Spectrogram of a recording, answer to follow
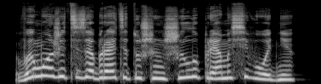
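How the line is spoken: Shout. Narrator (Russian): крикнула

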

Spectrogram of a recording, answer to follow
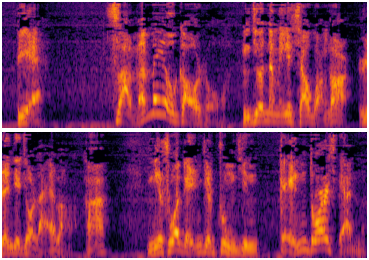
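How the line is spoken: Laughing. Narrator (Chinese): 沈玉成笑了

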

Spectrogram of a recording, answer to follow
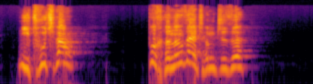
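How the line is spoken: Anxious loud yelling. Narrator (Chinese): 阿生一看急了，大声地嚷道

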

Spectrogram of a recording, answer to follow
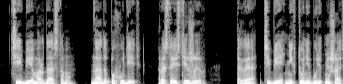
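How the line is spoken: Plain. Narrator (Russian): сказал я

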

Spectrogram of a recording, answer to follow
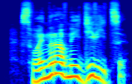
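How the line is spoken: Snapping. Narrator (Russian): огрызнулся Тари

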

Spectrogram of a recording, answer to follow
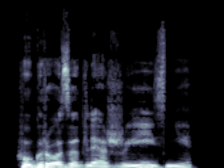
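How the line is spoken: Mocking drawl. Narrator (Russian): насмешливо протянул Ричард

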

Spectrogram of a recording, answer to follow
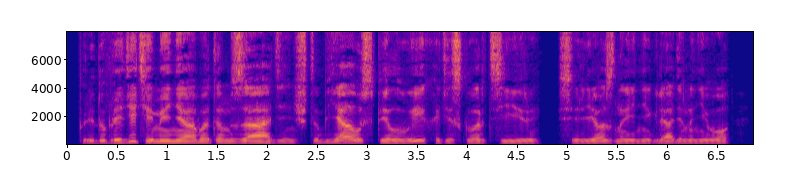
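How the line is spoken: Plain. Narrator (Russian): сказал Самгин

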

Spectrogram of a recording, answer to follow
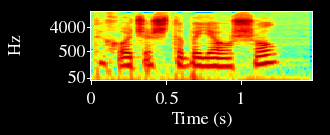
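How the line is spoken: Interrupting. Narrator (Russian): он перебил ее

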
